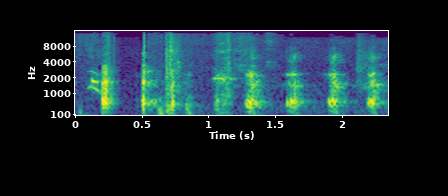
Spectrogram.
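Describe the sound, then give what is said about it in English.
Human voices imitate owls hooting together, a layered chorus of about eight short, rhythmic hoots in quick succession, moderately loud with no other talking. “You hear very far down the pathway, down that tunnel where you were about to go down, you hear a very faint hooting sound, but it's like multiple mouths hooting at once, like hoo, like imagine five owls in a bag.”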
